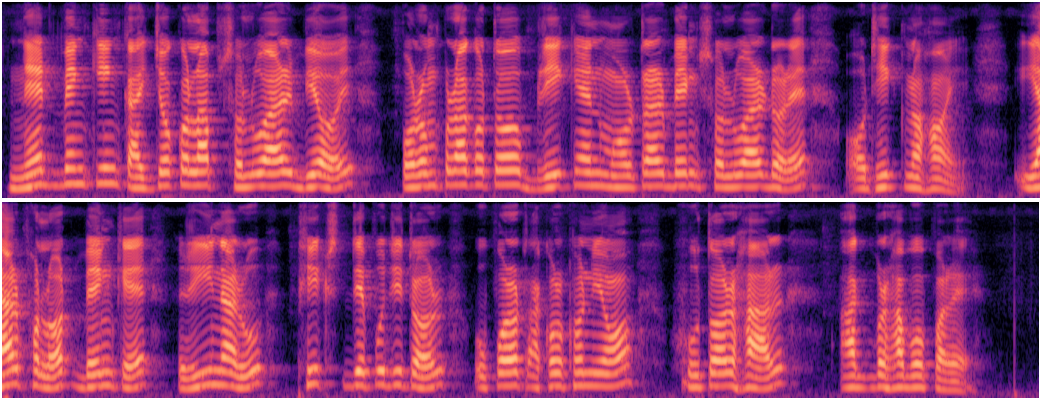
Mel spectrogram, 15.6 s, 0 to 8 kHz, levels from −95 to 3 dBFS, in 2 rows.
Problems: none marked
